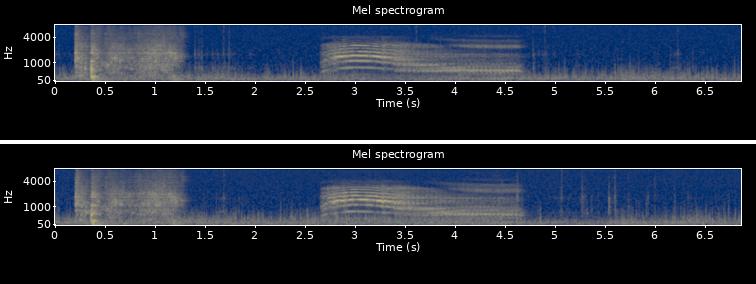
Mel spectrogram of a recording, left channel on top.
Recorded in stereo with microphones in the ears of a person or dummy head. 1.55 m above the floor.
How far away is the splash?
About 1.7 m.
